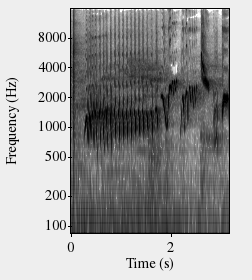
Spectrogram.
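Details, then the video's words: White-rumped shama song, played to stimulate and excite other shamas: a fast run of about twenty buzzy, evenly repeated trill notes, then rising and swooping whistled phrases. A sharp click opens the run. "Âm Kích Thích Cực Nhạy.chòe lửa đập tạch kích bổi cực sung"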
